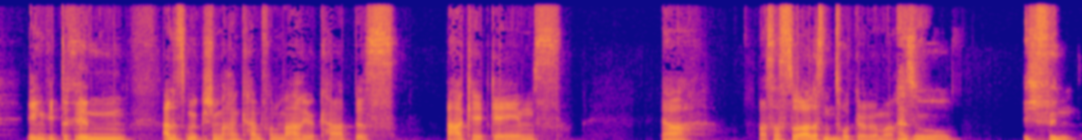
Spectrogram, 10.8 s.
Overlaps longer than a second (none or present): none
